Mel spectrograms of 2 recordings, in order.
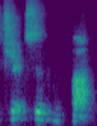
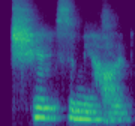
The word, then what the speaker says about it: Csikszentmihalyi: I went to the University of Chicago, so that's how you pronounce it. His name is Csikszentmihalyi. Csikszentmihalyi. Csikszentmihalyi.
